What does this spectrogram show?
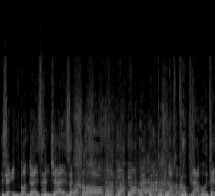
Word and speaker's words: Hells Angels: C'est pas des Hey Angels. Hey Angels. Hells Angels. Une bande de Hells Angels leur coupe la route et les oblige à s'arrêter.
